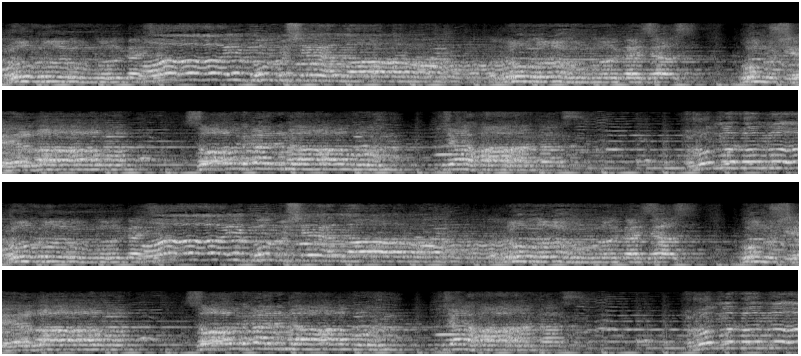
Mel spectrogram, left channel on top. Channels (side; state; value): both; normal; correlation 0.45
